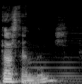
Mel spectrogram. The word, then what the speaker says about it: Transcendence: Transcendence. Ahí está, ahí sí es de Janet. ¿Cómo se pronuncia? – Transcendence.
